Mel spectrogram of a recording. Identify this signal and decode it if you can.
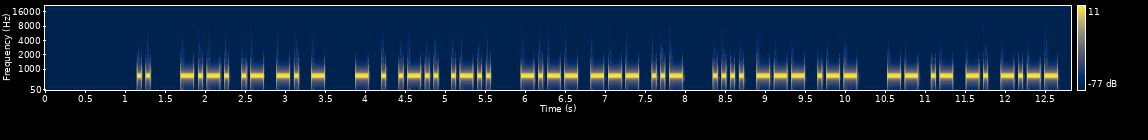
Morse code, heard as a keyed tone, about 22 wpm, 700 Hz. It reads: I CANT TELL YOU HOW MANY
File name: practice / 22wpm / Sets of 8 Words - 22wpm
